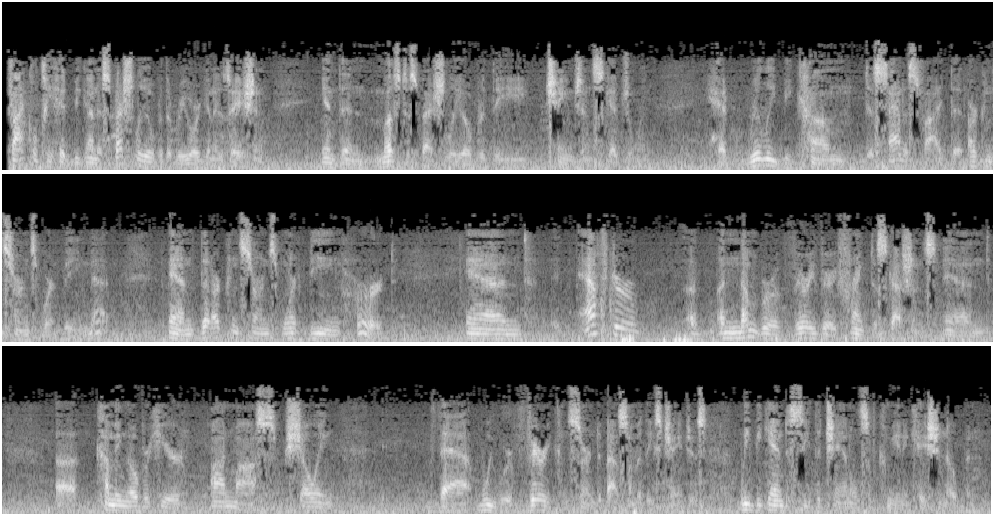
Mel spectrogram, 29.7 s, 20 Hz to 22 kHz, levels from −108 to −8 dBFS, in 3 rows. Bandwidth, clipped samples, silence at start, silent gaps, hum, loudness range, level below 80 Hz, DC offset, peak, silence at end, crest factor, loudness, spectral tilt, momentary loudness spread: 8.4 kHz; under 0.1%; 0.05 s; none; none; 3 LU; -34 dBFS; under 0.1%; 0 dBFS; 0 s; 22 dB; -22 LUFS; -4.5 dB/octave; 14 LU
